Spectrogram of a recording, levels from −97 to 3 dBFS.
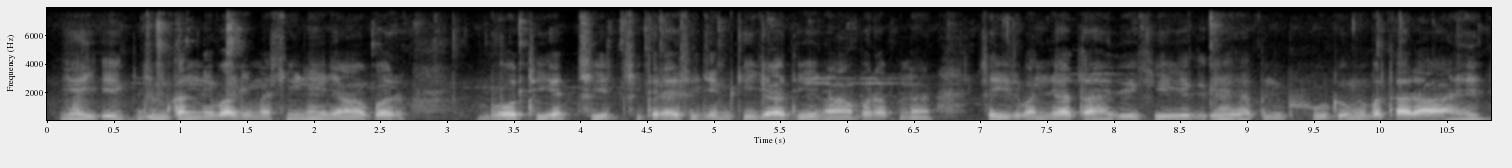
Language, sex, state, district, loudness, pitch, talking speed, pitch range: Hindi, male, Chhattisgarh, Bilaspur, -29 LUFS, 155 Hz, 185 wpm, 155-160 Hz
